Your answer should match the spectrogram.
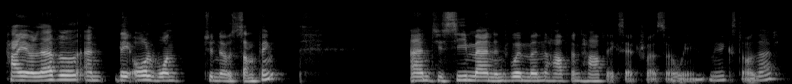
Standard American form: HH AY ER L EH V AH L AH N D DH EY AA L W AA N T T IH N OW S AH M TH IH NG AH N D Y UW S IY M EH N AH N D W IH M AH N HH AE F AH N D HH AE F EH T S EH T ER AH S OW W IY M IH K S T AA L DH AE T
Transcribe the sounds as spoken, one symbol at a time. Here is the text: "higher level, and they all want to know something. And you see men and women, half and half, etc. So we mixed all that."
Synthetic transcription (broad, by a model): HH AY ER L EH V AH L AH N DH EY AA L W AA N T T IH N OW S AH M TH IH NG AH N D Y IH S IY M EH N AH N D W IH M AH N HH AE F AH N D HH AE F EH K S EH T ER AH S OW W IY M IH K S T AA L DH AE T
